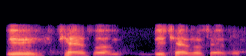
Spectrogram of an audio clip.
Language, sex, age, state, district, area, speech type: Urdu, male, 60+, Delhi, Central Delhi, rural, conversation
